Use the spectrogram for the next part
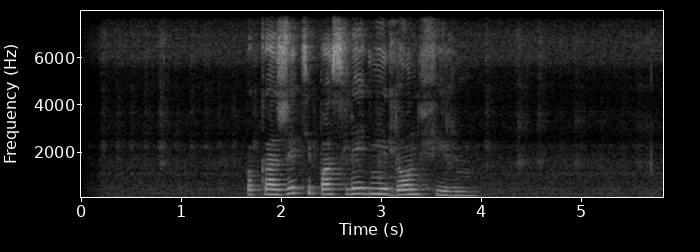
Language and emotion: Russian, neutral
